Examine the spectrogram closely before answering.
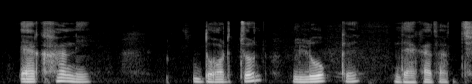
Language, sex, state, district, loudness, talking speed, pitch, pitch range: Bengali, male, Tripura, West Tripura, -20 LUFS, 65 wpm, 125 Hz, 115-145 Hz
